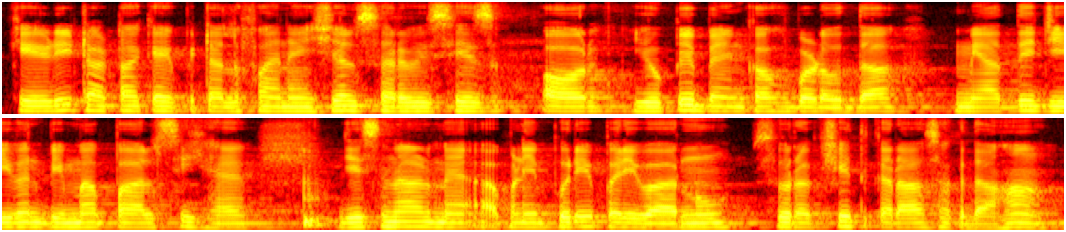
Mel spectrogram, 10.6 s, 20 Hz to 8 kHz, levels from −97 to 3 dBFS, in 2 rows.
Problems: background sounds at intervals, continuous background conversations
